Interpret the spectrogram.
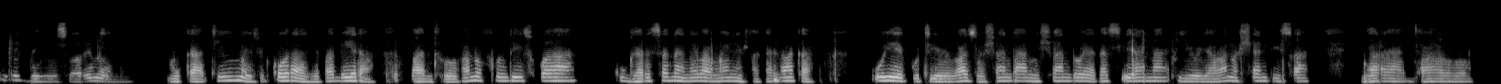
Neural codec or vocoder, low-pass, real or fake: codec, 24 kHz, 3 kbps, HILCodec; 7.2 kHz; fake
